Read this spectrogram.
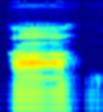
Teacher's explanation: la A es la vocal central abierta. A, uno abre toda la boca al momento de pronunciar la vocal A.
